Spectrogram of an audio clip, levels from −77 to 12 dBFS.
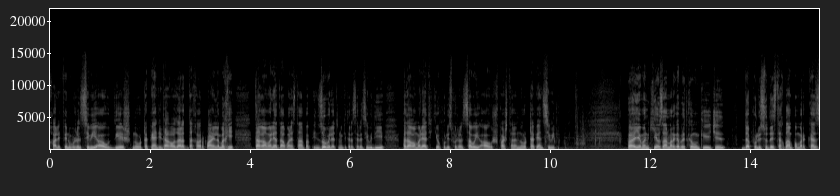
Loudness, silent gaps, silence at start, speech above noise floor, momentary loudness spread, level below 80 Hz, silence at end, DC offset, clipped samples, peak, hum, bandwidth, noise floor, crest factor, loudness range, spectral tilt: -30 LUFS; none; 0 s; 23 dB; 9 LU; -68 dBFS; 0 s; under 0.1%; under 0.1%; -16 dBFS; none; 15 kHz; -52 dBFS; 14 dB; 3 LU; -5.5 dB/octave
